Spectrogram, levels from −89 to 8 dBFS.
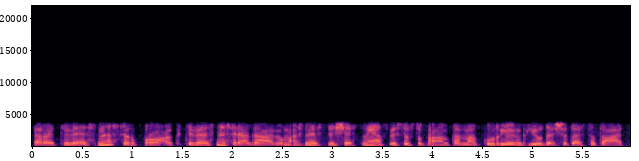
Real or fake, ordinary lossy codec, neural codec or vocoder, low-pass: fake; Opus, 32 kbps; codec, 24 kHz, 6 kbps, HILCodec; 3.6 kHz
